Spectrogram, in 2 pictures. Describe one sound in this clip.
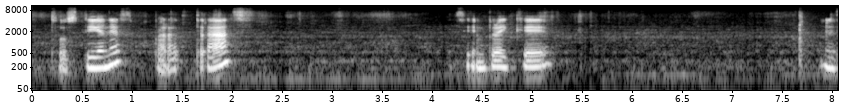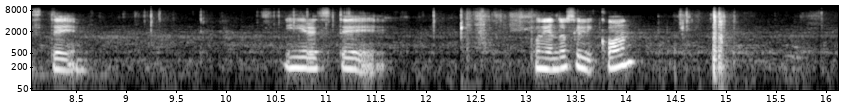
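Fabric ribbon rustles softly as fingers twist and fold it.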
